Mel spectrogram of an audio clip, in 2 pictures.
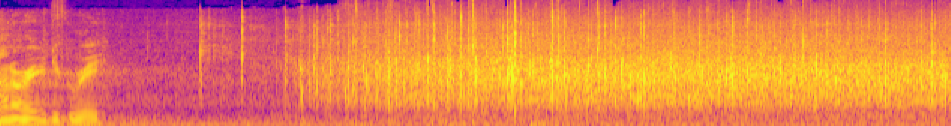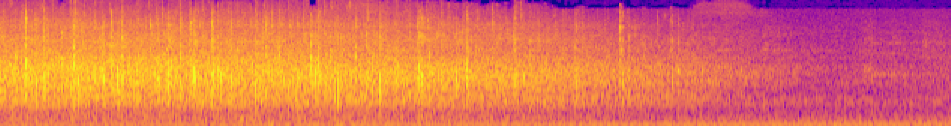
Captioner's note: applause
